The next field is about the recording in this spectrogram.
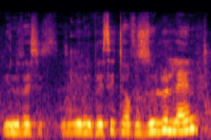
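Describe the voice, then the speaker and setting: A South African woman in her forties, answering interview questions formally and carefully, with frequent pauses and fillers, at a table microphone in a large conference room. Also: mid-range voice, noisy background. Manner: measured, hesitant with fillers. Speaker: candidate advocate interviewed for judgeship.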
